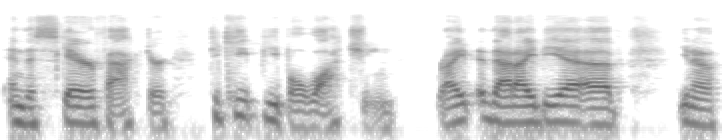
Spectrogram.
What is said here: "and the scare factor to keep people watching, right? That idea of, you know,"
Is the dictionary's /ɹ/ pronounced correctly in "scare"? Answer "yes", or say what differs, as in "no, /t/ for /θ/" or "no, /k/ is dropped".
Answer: yes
